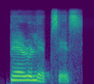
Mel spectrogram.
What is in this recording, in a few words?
"paralipsis", Indian; Dictionary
